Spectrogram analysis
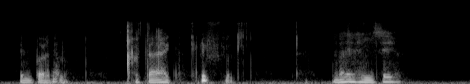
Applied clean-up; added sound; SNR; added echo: neural diffusion model UNIVERSE++.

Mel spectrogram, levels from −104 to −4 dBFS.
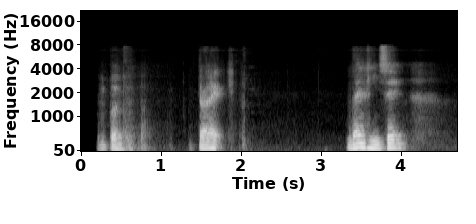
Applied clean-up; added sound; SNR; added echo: neural mask model DeepFilterNet 3.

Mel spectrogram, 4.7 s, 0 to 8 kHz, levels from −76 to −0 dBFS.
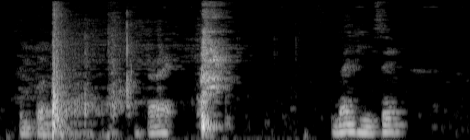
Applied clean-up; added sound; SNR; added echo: classical method Wiener filter.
